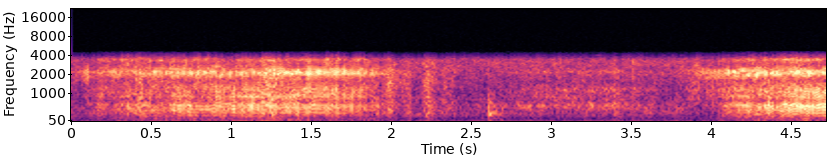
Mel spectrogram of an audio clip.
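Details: Snoring: rough, fluttering breath noise rising and fading over a few seconds, with a quieter pause between snores.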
